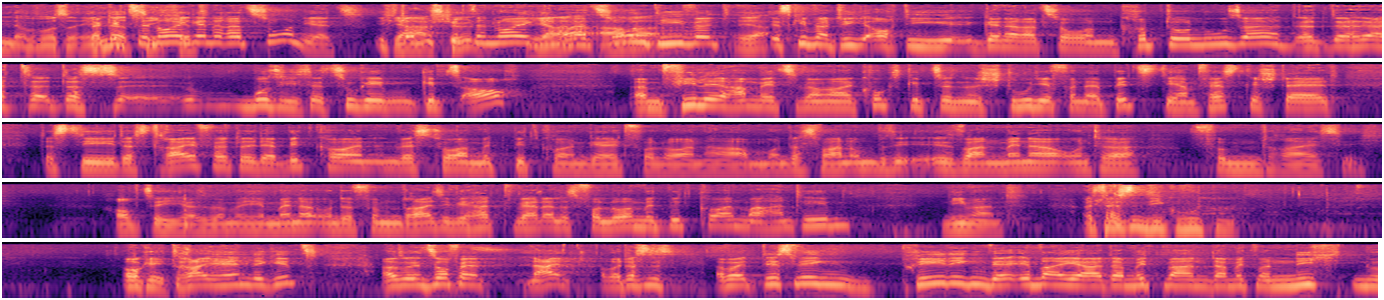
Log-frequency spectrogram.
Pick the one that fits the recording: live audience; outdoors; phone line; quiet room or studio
live audience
